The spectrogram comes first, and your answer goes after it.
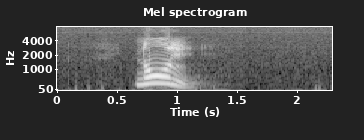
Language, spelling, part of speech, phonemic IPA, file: Tamil, நூல், noun / verb, /nuːl/, Ta-நூல்.ogg
- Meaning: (noun) 1. yarn, thread, string 2. cotton thread 3. book, treatise, work 4. systematic doctrine, science 5. a brahmin man (or anyone who wears a பூணூல் (pūṇūl, yajnopavita)); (verb) to spin (yarn)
